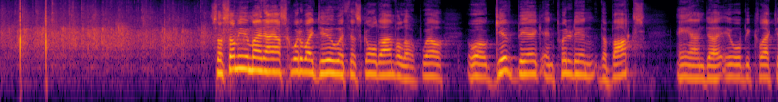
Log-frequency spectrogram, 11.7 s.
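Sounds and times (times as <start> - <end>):
audience applause: 0.0 - 3.7
speech: 3.2 - 11.6.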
